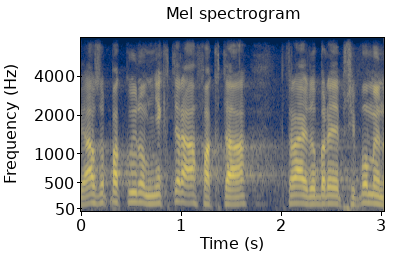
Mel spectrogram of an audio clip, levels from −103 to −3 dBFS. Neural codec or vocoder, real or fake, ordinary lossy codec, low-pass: none; real; Opus, 24 kbps; 7.2 kHz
